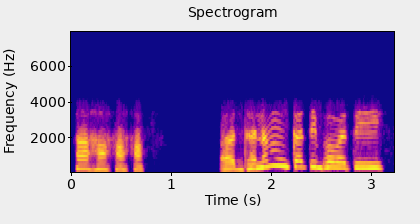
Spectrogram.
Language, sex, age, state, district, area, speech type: Sanskrit, female, 18-30, Karnataka, Uttara Kannada, urban, conversation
